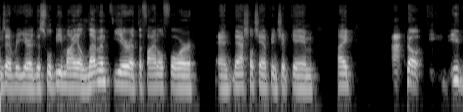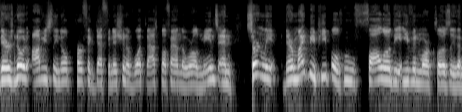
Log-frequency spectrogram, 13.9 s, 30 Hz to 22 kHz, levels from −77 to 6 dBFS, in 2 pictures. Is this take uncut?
no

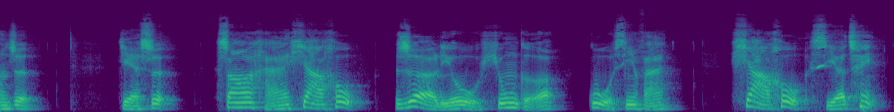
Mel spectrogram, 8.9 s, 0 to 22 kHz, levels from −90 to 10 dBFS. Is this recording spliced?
no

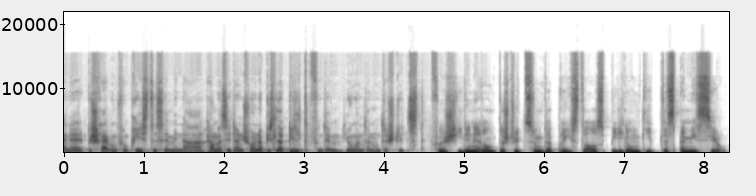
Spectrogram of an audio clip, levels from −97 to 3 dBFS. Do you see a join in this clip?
yes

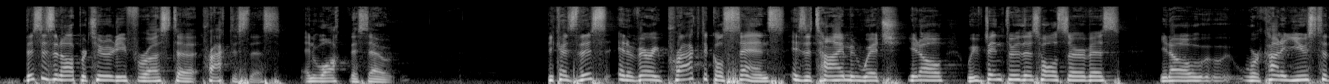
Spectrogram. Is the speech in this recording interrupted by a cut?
yes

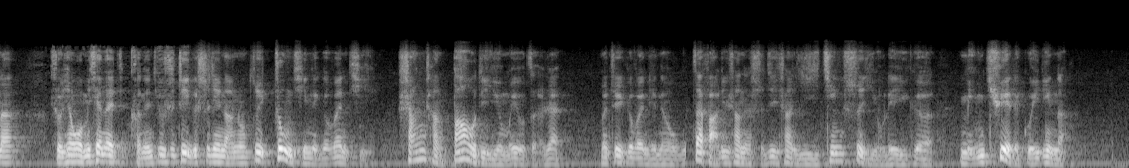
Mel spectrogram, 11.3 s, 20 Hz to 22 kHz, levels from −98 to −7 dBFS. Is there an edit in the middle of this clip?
no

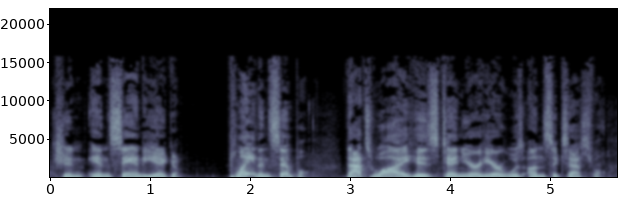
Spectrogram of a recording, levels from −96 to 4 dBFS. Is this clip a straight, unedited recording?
yes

